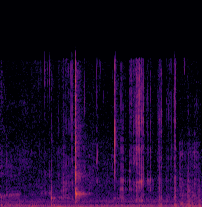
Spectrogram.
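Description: Someone crunching on a snack with dip, a run of quiet close chewing crunches over faint background noise.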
